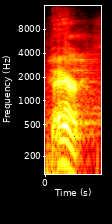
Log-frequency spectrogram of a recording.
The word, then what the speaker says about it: Byer: His name is pronounced Bear, like the animal. Bear.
